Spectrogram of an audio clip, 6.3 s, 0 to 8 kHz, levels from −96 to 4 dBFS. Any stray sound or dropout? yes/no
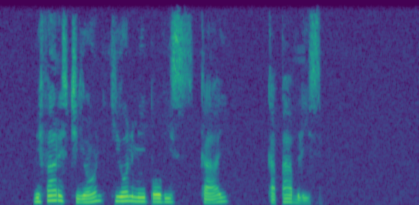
no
